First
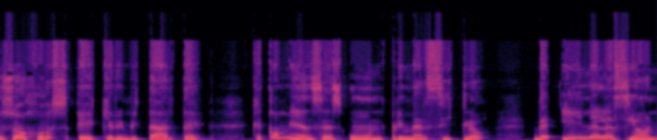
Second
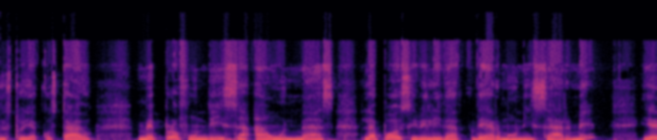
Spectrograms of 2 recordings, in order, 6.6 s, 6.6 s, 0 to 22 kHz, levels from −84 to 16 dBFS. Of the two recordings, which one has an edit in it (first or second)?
first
